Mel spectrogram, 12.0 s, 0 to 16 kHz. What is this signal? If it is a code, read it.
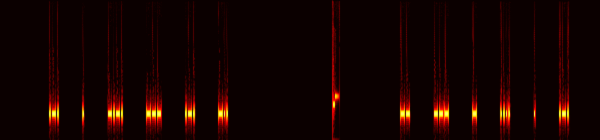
Morse code, heard as a keyed tone, about 44 wpm, spaced as for 15 wpm, 690 Hz. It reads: RECORD MOTHER
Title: 6x Character Spacing - Top 500 Words - 45wpm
